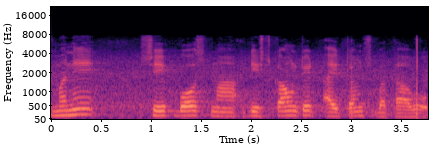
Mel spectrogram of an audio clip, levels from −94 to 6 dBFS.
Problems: constant background noise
